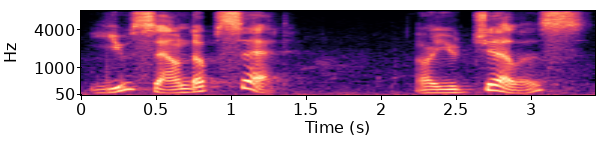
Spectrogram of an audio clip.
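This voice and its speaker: An actor playing a proud, earnest young warrior prince with a dry wit in a dramatic video game. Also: male voice, mid-range voice, sing-song, slow pace, crowd noise. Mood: earnest, concerned.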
